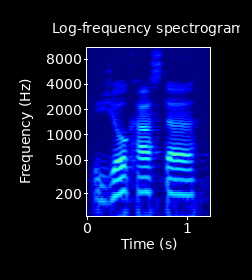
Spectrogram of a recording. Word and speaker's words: Jocasta: Oedipus, the king of Thebes, Iocasta or Iocaste or Jocasta, depends on your pronunciation preference.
